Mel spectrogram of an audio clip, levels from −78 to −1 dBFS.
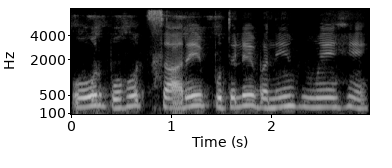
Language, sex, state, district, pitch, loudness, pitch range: Hindi, female, Uttar Pradesh, Jalaun, 225 Hz, -29 LUFS, 220-245 Hz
